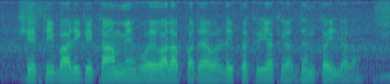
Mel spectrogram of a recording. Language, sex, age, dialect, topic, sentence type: Bhojpuri, male, 18-24, Western, agriculture, statement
